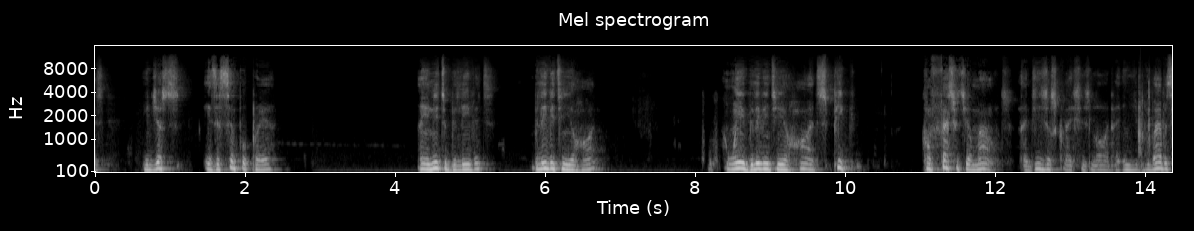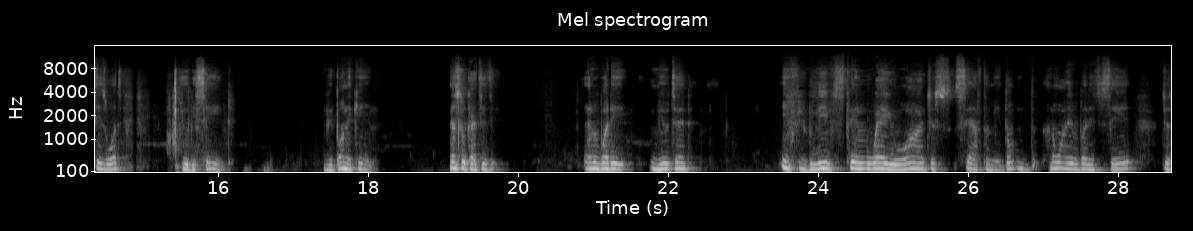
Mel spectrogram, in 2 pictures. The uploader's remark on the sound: We are on Zoom now. Princeton FTLW Church will be having our Sunday services on Zoom.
